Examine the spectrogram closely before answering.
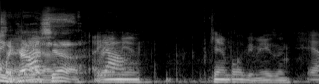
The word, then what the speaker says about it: Raimi: August 2nd through 4th is Flashback Weekend in Chicago Horror Con, which has Sam Raimi? Is that how you say it? Sam Raimi, yeah.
